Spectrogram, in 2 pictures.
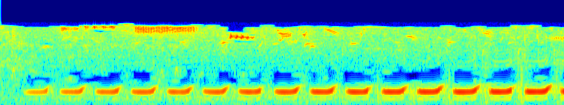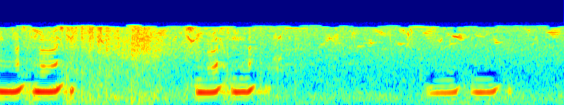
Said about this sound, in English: emitting this incredibly resonant hooting song as it's circling its territory, trying to chase off other males and attract a female. It's a really incredible thing to see this bird floating towards you, uttering this loud, resonant hooting sound.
